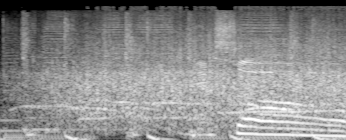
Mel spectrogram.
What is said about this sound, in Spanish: Déjame poner unos aplausitos aquí, un aplauso, unos aplausos.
